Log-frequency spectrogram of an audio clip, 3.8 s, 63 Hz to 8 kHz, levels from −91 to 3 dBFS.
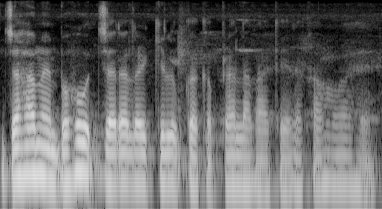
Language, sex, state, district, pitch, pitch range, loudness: Hindi, male, Arunachal Pradesh, Lower Dibang Valley, 115 Hz, 105-120 Hz, -19 LUFS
